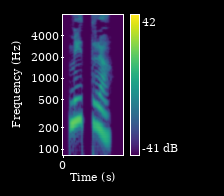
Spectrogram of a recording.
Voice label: "ಮಿತ್ರ", Kannada

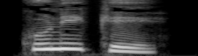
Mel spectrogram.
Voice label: "ಕಣ್ಗಾ", Kannada

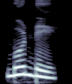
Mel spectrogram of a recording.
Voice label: "ಬೊಡ್ಡೆ", Kannada

